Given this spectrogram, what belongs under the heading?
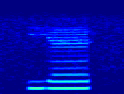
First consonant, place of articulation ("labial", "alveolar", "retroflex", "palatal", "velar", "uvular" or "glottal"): palatal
